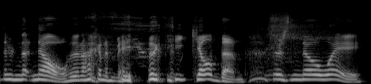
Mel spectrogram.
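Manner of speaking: loud, laughing disbelief; excited. Real, not acted. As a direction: insist it can't be true. Arguing the crew was killed.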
